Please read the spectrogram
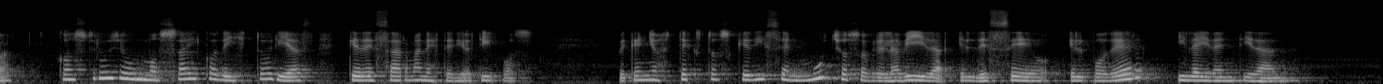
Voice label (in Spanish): Mujer; El libro de las mujeres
